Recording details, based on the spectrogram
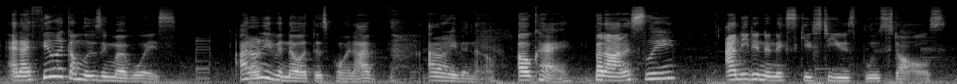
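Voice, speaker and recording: A young woman chatting casually over her game build, her voice a bit hoarse and cracking, rambling into playful asides. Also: fairly low pitch, big pitch swings, normal speed. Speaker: sims builder YouTuber. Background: soft background music.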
